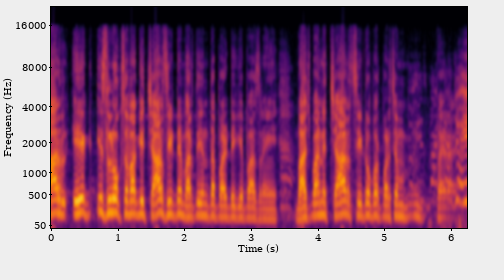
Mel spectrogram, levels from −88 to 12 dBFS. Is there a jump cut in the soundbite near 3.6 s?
no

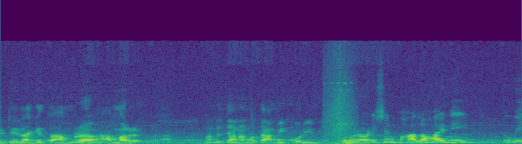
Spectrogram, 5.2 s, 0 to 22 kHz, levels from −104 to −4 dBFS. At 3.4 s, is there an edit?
yes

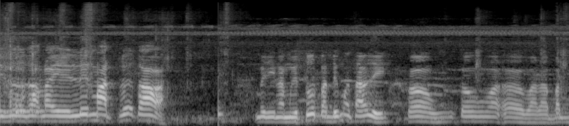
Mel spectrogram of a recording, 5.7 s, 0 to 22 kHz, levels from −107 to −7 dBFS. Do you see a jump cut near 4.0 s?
no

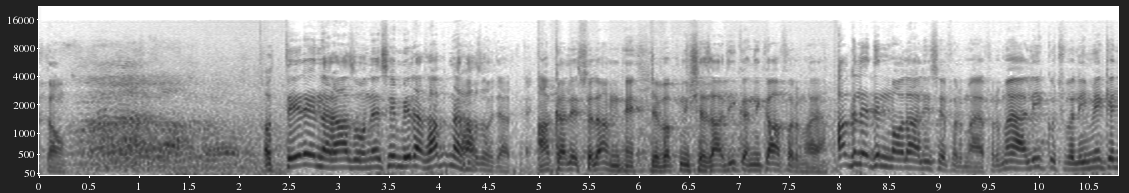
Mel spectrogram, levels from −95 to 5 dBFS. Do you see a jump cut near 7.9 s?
yes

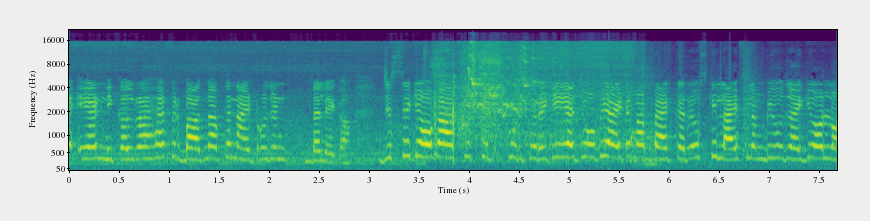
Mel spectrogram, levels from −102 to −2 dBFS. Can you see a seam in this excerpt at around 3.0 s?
no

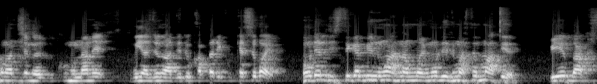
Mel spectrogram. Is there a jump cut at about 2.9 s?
yes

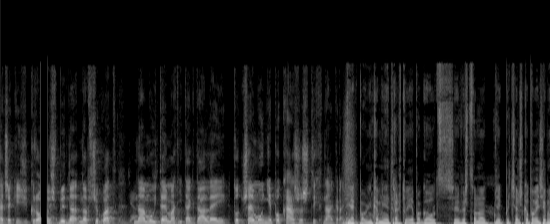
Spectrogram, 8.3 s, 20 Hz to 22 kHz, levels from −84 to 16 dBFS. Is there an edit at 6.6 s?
no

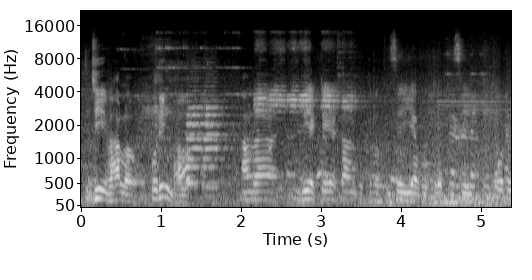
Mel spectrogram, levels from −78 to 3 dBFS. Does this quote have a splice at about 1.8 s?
no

